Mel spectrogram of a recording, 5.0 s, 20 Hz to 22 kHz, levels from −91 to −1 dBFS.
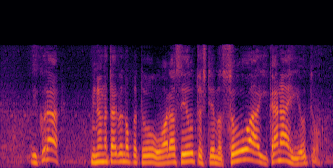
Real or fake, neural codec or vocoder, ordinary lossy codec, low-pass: fake; codec, 16 kHz, 1.1 kbps, Voila-Tokenizer; none; none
